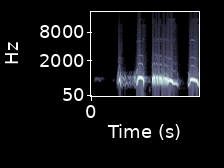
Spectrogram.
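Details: Spotted dove coo phrase used as decoy to bring in wild doves: brief low notes, a curved coo, a long tremulous coo easing downward, then a short arched note to finish.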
